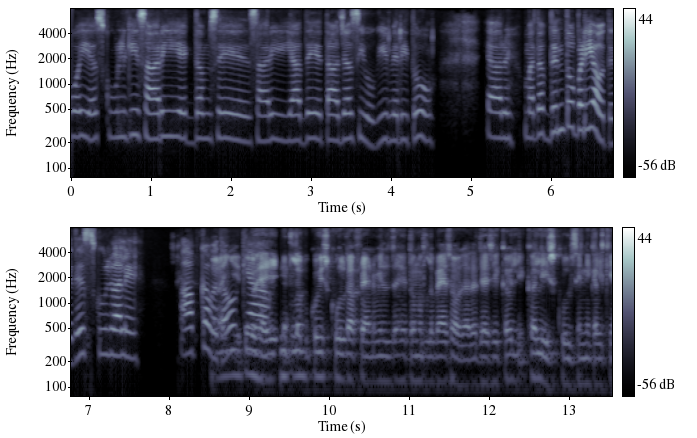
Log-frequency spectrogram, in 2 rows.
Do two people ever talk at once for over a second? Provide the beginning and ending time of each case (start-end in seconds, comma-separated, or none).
none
